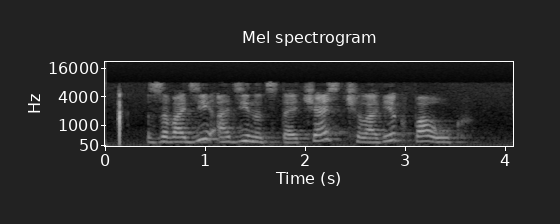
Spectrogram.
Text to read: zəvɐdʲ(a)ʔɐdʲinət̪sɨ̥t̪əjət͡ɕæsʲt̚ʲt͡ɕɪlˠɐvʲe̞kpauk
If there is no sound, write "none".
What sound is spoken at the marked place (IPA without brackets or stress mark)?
i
